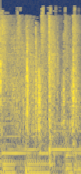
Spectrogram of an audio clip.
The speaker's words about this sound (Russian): вот слышишь, да, звук? Или нет? Ну, я слышу звук. Э, да. Я... Это, И это, что? это звук дешевой э, тоненькой бумаги, которая, во-первых, всегда просвечивает, который э, ну, неудобно на ней писать.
